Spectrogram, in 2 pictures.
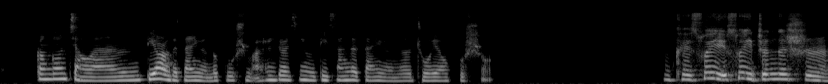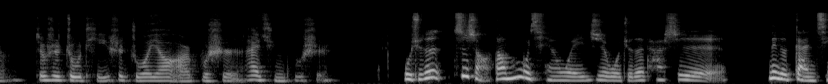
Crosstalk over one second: none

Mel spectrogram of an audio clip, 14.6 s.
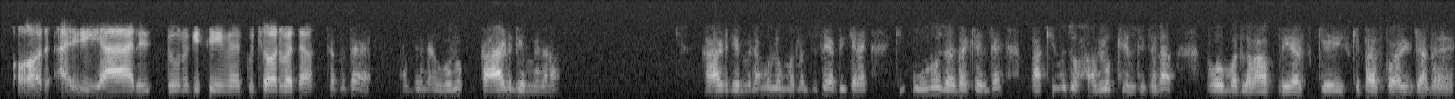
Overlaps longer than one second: none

